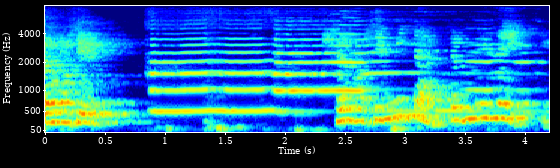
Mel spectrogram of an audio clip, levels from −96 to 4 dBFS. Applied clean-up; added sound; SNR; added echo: classical method WPE with log-MMSE.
